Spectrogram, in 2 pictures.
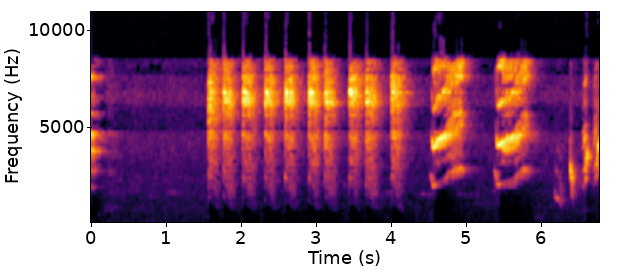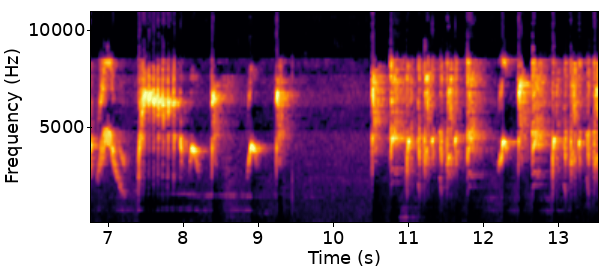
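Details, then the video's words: Fast 'roll speed' shooting bursts from a long-tailed shrike (cendet): rapid strings of sharp high ticks, interrupted by looping whistled sweeps and a few level tones, then more machine-gun rattles. "BURUNG CENDET GACOR MEWAH ISIAN KASARAN DAN TEMBAKAN ROLL SPEED"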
